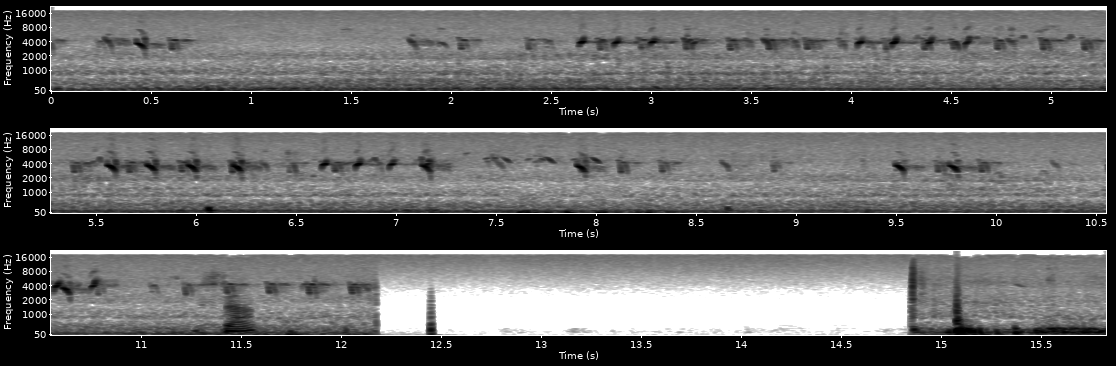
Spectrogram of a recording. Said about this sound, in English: Start recording, the birds are starting to call a lot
